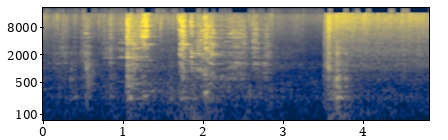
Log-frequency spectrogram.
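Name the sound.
garbanzo bean paratha sizzling in pan, flipped with spatula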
